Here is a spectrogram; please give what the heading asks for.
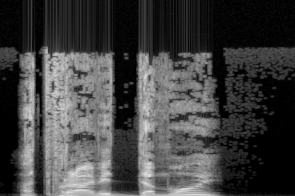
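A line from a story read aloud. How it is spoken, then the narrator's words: Exclamation. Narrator (Russian): воскликнул Бингли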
